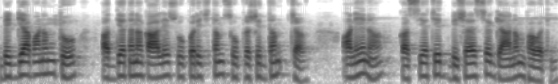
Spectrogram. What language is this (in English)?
Sanskrit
